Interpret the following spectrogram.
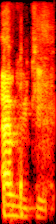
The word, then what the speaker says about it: Abuchi: is Apuche? Let's start from there. Who is Apuche? How do you describe yourself? Is it That is Abuchi? Like, that's the Abuchi. right pronunciation. Thank It you. is Abuchi.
